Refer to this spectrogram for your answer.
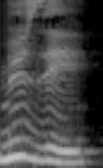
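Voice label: "musee", French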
